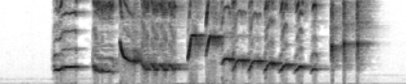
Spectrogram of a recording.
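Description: Orange-headed thrush singing a rich, fast run of loud whistles, mostly high downslurred notes with a few sharp chips, lasting about three seconds.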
